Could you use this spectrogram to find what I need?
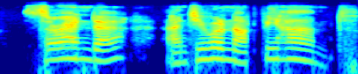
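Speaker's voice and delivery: very high-pitched, squeaking, squeaky shout. The narrator voices a familiar voice shouting at the listeners: high-pitched squeaky shout. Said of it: "very high-pitched, uh, squeaking voice shout".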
